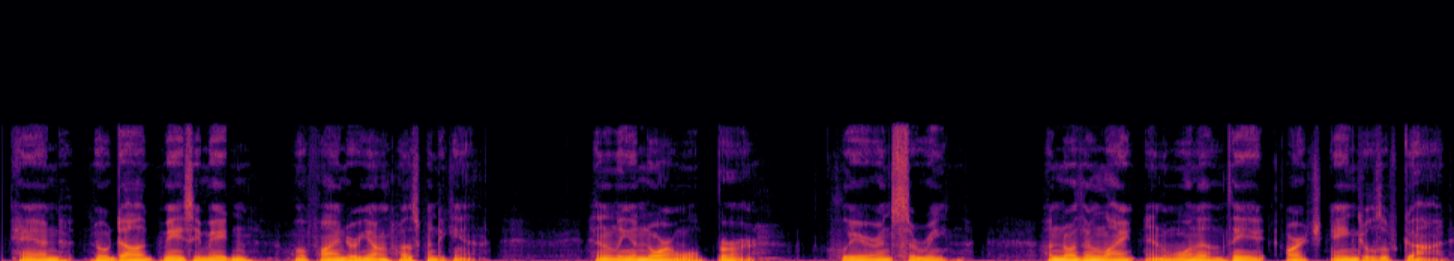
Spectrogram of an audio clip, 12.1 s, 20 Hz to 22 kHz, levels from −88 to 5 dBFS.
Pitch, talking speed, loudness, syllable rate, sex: 95 Hz, 140 wpm, -18 LUFS, 4.3 syllables/s, male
